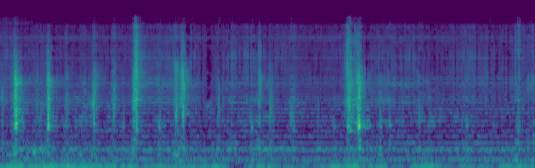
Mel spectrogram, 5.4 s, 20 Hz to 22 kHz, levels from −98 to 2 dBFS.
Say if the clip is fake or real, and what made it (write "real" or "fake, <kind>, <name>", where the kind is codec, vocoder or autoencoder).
fake, vocoder, BigVGAN v2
